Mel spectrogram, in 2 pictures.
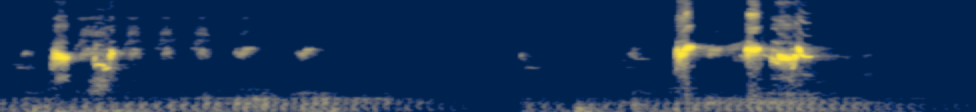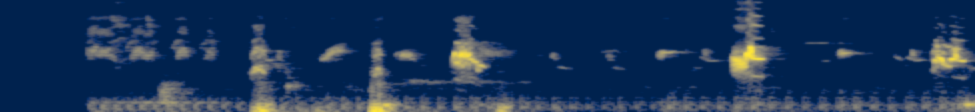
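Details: Red-whiskered bulbul giving quick 'rik rua' song, which varies with its daily mood: scattered chirps, then a loud cluster of whistled notes, quiet pauses and further bright phrases, occasional low knocks.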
